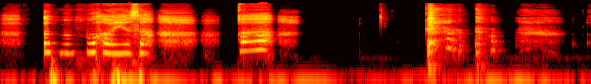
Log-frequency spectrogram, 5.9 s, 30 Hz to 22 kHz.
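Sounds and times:
speech: 0:00.6 - 0:01.7, 0:02.4 - 0:02.9
person coughing uncontrollably: 0:04.3 - 0:05.1.

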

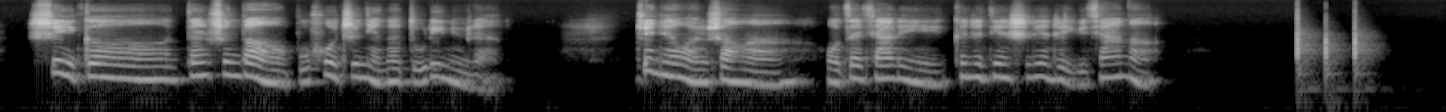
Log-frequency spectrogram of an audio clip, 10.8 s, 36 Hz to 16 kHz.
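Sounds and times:
speech: 0:00.2 - 0:03.8, 0:04.8 - 0:08.8
sharp knocks on a home's door late at night: 0:09.7 - 0:10.5.

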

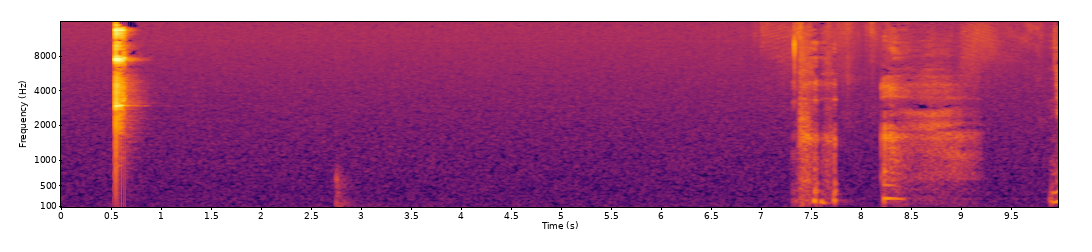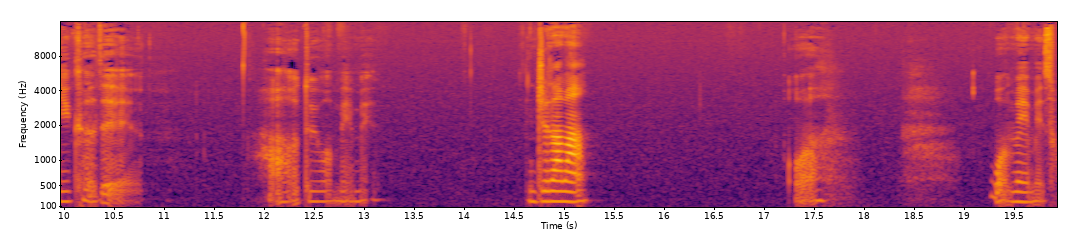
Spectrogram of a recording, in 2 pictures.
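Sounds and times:
glasses clinking in a drinking toast: 0:00.6 - 0:00.8
speech: 0:09.9 - 0:10.8, 0:12.1 - 0:13.2, 0:14.6 - 0:15.3, 0:17.3 - 0:17.8, 0:19.3 - 0:19.9.

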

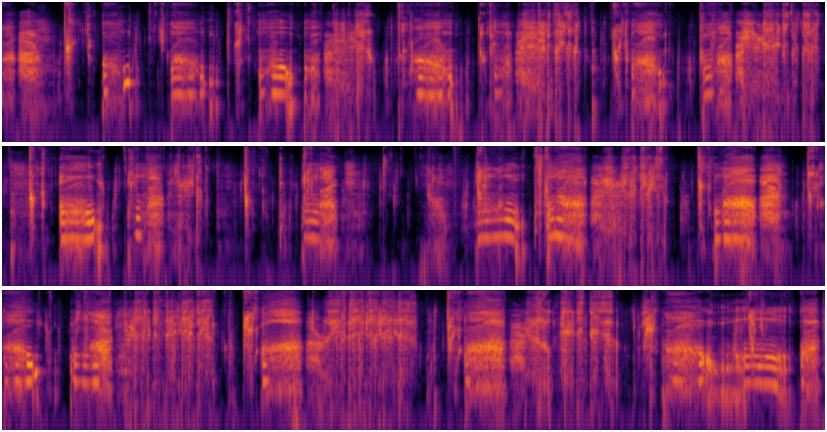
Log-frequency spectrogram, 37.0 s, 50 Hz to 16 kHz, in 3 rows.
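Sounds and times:
wet chewing and biting on food: 0:00.5 - 0:37.0.

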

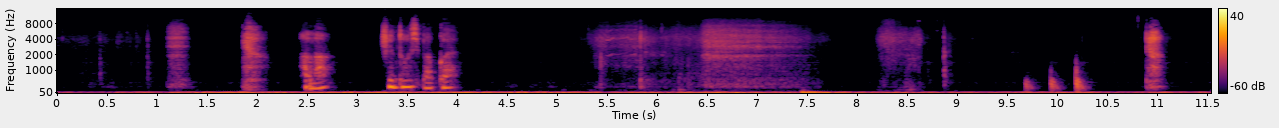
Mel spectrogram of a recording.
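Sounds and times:
speech: 0:02.5 - 0:04.1
faint airy exhale: 0:05.4 - 0:07.6
soft breathy sighs: 0:05.4 - 0:08.6
quick knocks on a door: 0:09.7 - 0:10.4.

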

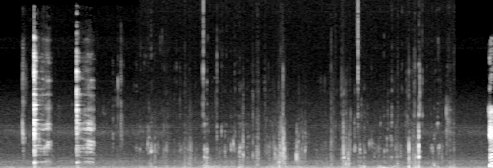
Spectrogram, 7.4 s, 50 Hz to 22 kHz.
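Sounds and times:
chewing and biting of food while tasting it: 0:00.4 - 0:06.8
mouth clicks: 0:01.2 - 0:06.8.

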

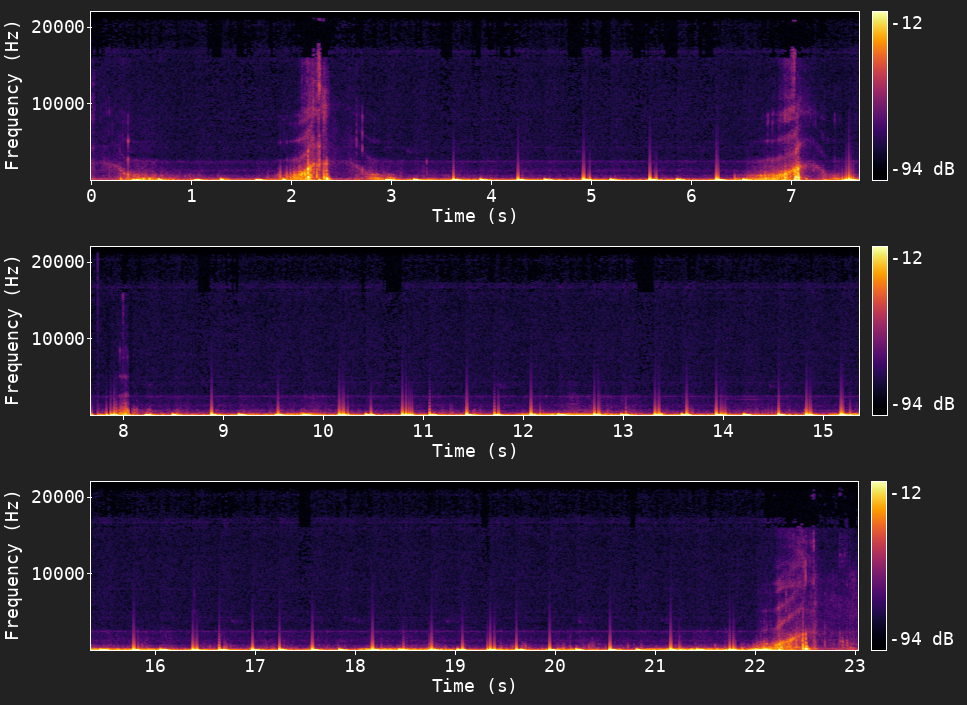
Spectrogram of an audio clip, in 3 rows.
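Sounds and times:
fast heartbeat heard with ear on chest: 0:00.4 - 0:02.0, 0:03.0 - 0:06.8, 0:07.5 - 0:22.3.

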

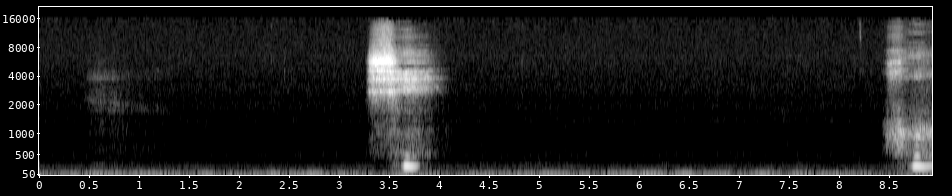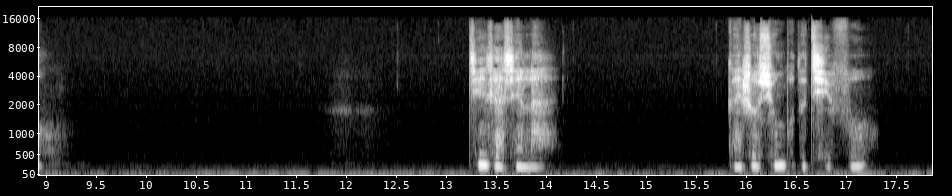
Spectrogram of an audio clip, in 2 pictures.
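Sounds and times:
faint steady low hum: 0:00.0 - 0:17.8
deep breathing during a guided relaxation exercise: 0:00.3 - 0:01.9, 0:11.5 - 0:12.9
speech: 0:03.6 - 0:03.9, 0:13.4 - 0:14.1, 0:16.0 - 0:17.3.

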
